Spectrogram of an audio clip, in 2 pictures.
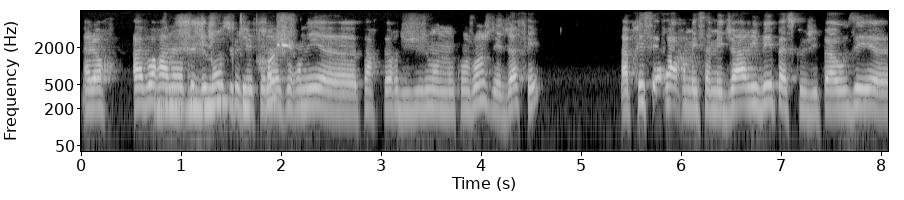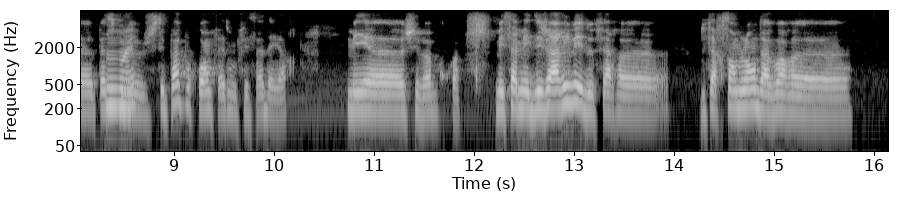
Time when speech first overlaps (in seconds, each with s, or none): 0.7 s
